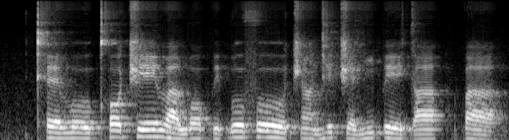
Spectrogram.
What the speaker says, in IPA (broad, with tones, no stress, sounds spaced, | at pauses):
kʰ ɛ˨ β oː˨ kʰ ɔ˦ t͡ʃ eː˦ β a˨ w ɔ˨ p ɪ˨ ɓ o˦ f oː˦˨ t͡ʃ ã˨ ɡ ɪ˦ t͡ʃ ɛ˨ ɣ ĩ˦ p eː˦˨ ɡ a˦ | p a˨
